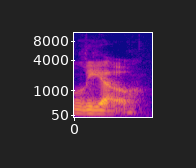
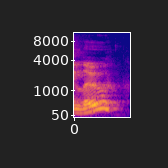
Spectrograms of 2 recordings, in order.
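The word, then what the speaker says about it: Liu: you see L IU that is a very common Chinese last name that is pronounced Leo um in the case of someone like Lucy Lou I regret to inform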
